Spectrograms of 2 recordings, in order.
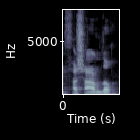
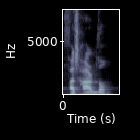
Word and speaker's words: Fajardo: almost a necessity yeah we're over here in fashaldo Fajardo everybody correct your pronunciation and it's kind of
